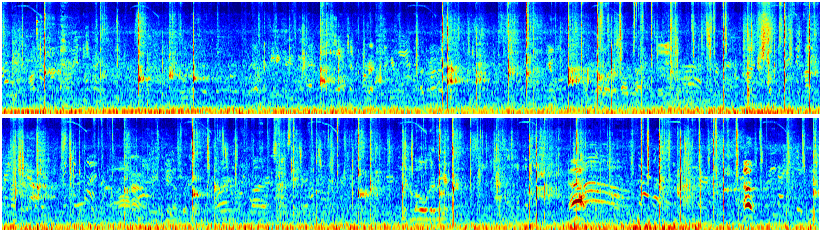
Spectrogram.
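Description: Pickleball paddles hitting a plastic pickleball during doubles rallies: a long run of short, sharp pops scattered throughout, over a steady low rumble.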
